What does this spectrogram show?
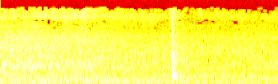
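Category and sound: vehicle, car driving away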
